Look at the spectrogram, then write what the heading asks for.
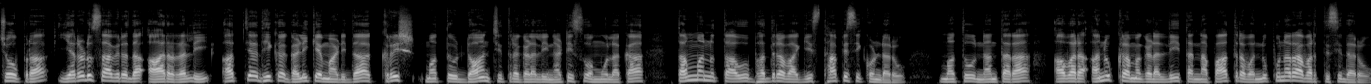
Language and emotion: Kannada, neutral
